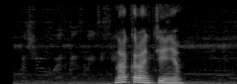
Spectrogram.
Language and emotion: Russian, neutral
